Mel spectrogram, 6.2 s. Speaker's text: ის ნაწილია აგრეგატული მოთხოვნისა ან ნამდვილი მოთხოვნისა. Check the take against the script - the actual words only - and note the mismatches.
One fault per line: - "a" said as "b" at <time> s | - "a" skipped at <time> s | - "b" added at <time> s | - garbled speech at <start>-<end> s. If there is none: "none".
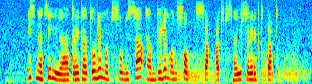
- "ან" skipped at 2.8 s
- garbled speech at 4.3-5.6 s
